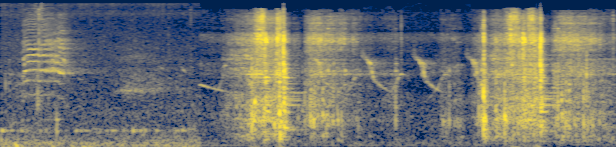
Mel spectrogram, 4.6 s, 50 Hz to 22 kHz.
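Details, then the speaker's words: Abandoned 2002 Arctic Cat 375 4x4 ATV being revived: two pull-cord cranks, dry whirring rasp with no firing; it turns over, recoil sticking out, engine cranks but does not start. "Alright, so it does turn over."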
